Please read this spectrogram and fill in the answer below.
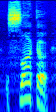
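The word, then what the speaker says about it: Sakha: and it's known as the Congo of Russia it's spelled s a k ha a Saka now the most uh decisive aspect of Saka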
